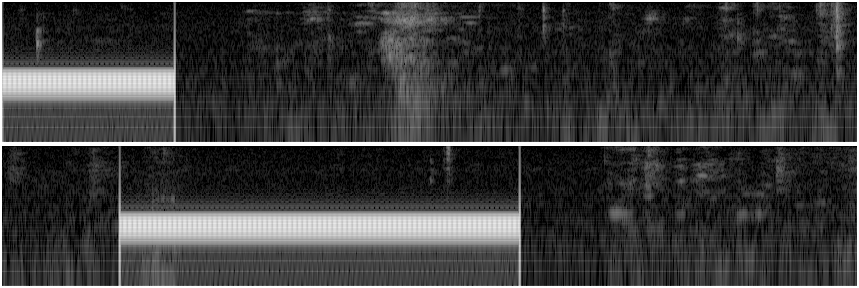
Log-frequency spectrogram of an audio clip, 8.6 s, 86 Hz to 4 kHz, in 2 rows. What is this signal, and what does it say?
Ringback tone (North America), 440 + 480 Hz.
